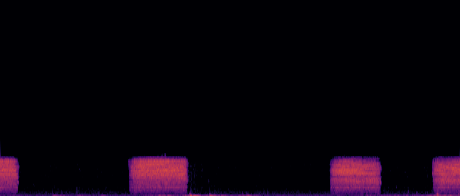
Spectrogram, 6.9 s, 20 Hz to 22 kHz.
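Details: Barn owl chicks, five in the nest, live on 29 August 2021: four loud, breathy hissing bursts, with low rumbling thumps of movement between them.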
